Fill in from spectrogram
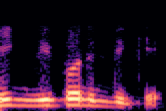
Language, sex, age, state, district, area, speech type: Bengali, male, 18-30, West Bengal, Purba Medinipur, rural, conversation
